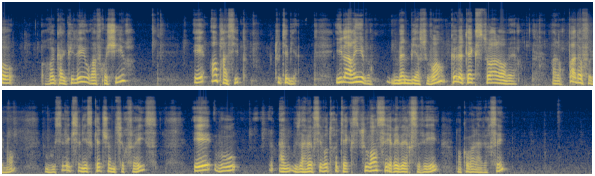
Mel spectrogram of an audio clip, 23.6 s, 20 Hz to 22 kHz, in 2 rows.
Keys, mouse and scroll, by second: 1.9 click, 6.3-6.6 scroll up 1, 6.9 right click, 8.8 click, 12.9 click, 14.8-16.3 drag, 20.5 click, 21.1 click, 22.0 click, 22.7 click.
